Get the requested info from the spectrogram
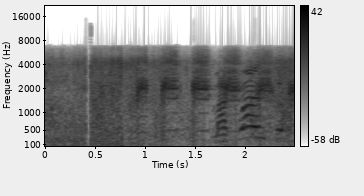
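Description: Water lapping on the shore until a brief dropout about half a second in. Then ducks start quacking in a quick run of short calls, several a second.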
